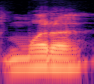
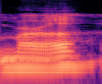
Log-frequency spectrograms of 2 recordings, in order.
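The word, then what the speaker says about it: Muire: Not Mura. Again, here we can see this other slender R. You would think that's pronounced Mura if you're speaking in English, but it's actually Gia, Gia is, which is a form of the word and.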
